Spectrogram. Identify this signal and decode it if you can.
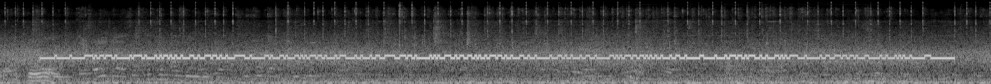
RTTY (50 baud, 170 Hz shift), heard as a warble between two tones, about 1360 Hz centre, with radio static, a narrow filter and the noise of a crowd indoors. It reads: EKD0 5GGR KM25 YNIF 0U2R R2VK Z49W GV6M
